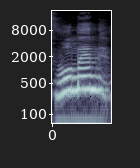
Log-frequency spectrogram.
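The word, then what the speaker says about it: women: Same is the case with वुमेन विमेन, pronunciation थोड़ा change होता है, यहाँ पे वी से वुमन एंड विमेन, राइट।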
